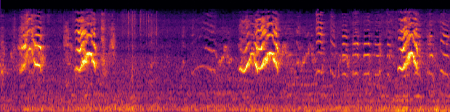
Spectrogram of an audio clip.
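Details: Pet cockatiel producing repeated short, wavering chirp phrases about once per second, with wing-flutter and soft household background.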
